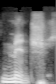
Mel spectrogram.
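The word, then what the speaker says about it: Moench: role in doug uh pretty sure it's pronounced mensch so doug lynch's terror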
